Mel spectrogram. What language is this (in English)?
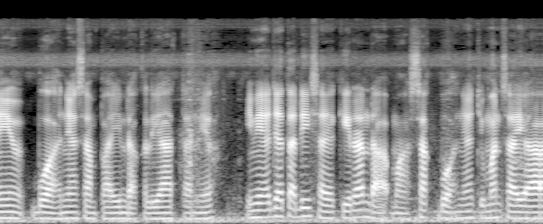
Indonesian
